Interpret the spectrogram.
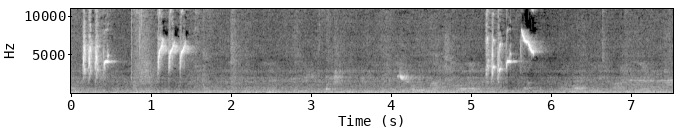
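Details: Cinereous tit (gelatik batu), a natural calling call used to provoke rivals and lure young birds, gives three short bursts of sharp, high, ringing chirps a few seconds apart over a low background rumble.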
